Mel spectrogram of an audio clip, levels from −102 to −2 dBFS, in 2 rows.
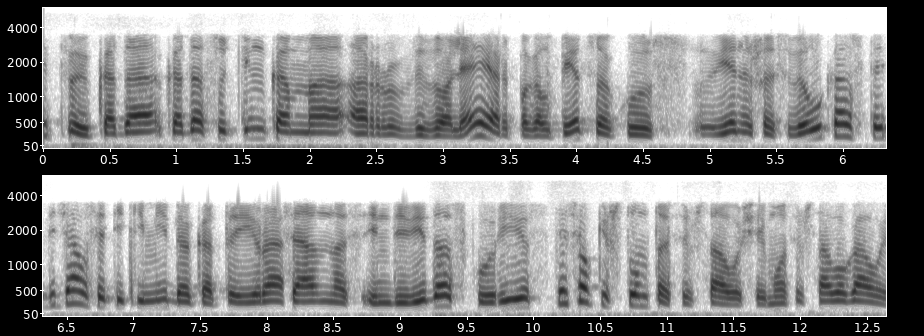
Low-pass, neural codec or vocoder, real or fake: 5.4 kHz; none; real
